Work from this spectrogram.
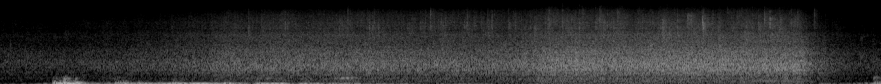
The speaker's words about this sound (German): Okay, meine Freunde, wie ihr schon hört, es regnet ein wenig, würde ich mal behaupten. Um es anders auszudrücken, es schüttet aus Eimern. So viel Regen, das habe ich lang nicht mehr gesehen. Wir können da mal hinhören.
